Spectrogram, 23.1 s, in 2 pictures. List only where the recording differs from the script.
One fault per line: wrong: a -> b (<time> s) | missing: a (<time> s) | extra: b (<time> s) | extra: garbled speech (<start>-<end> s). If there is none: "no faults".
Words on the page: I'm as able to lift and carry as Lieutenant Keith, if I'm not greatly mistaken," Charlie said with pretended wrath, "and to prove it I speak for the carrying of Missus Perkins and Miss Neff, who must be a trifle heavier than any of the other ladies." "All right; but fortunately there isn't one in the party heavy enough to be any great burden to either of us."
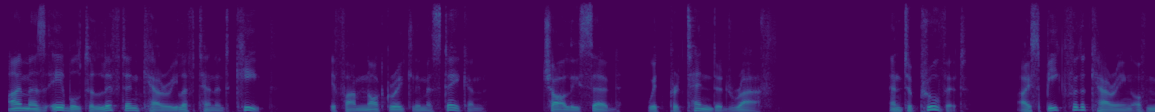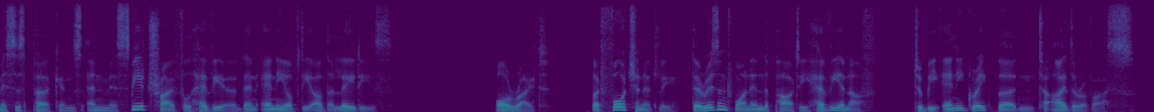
missing: as (1.8 s)
missing: Neff who must (12.9 s)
